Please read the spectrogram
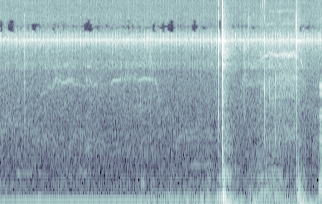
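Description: Quiet room tone with a steady low hum, broken near the end by two light knocks less than a second apart.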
